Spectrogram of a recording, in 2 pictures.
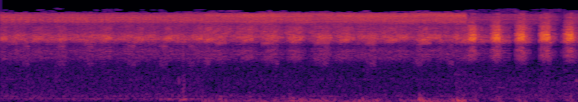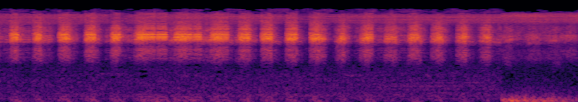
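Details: Cicada chorus during a summer invasion in Provence, France: a dense high buzz that swells into loud rhythmic pulses of about three per second from the fourth to eighth second, then fades back to a steady drone.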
